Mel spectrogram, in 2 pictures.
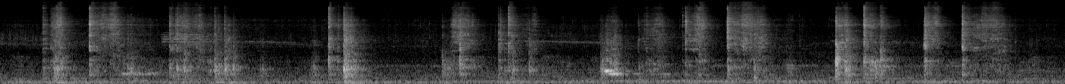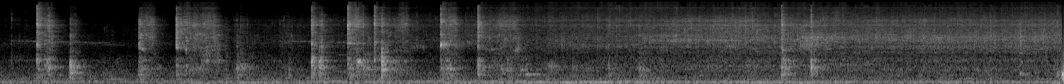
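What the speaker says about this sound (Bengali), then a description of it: "এটাকে একটু এই মশলার সাথে আমি কষিয়ে নেব" Dhoka pieces sautéed with spices in a pan: repeated clattering spatula strokes scrape and knock against the metal in irregular bursts over a soft, constant sizzle, close and alone.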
